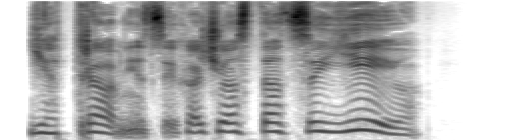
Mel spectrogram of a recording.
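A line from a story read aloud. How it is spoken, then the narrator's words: Gasping, strained. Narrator (Russian): Я судорожно вздохнула и через силу выдавила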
